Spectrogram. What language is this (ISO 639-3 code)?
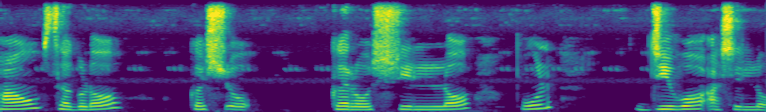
kok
